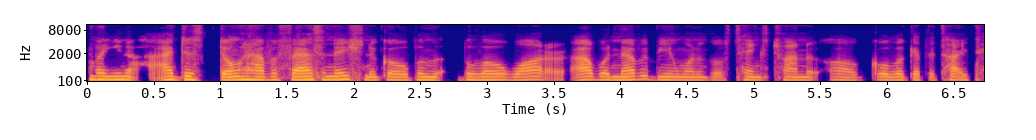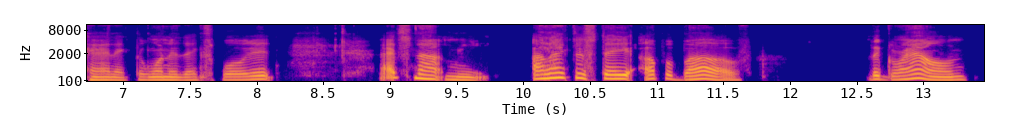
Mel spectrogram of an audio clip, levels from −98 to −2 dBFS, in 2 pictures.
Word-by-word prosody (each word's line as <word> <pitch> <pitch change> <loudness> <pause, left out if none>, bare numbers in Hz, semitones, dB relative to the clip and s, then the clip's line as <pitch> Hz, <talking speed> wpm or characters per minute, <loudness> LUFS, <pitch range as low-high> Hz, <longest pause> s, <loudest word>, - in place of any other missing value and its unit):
But, 185 -2 +5
you 180 - +4
know, 175 -3 +2
I 180 +1 +3
just 180 -1 +3
don't 170 +1 +5
have 175 -1 +4
a 180 - -1
fascination 180 +2 +4
to 160 - 0
go 160 0 0
bel 165 0 +1 0.2
below 170 0 +1
water. 170 +2 0
I 165 +3 +3
would 175 -1 -1
never 175 +3 +2
be 175 -1 -3
in 165 -1 0
one 160 0 -1
of 155 - -4
those 150 - -9
tanks 160 -3 -4
trying 160 -2 -2
to, 155 - -5
uh, 160 -3 -5
go 170 - -2
look 165 -1 -2
at 160 - -2
the 165 - -10
Titanic- 160 -1 -4
the 165 - -9
one 165 0 -2
that 160 -1 -4
exploded. 165 +4 -5 0.8
That's 290 - -4
not 215 -6 +3
me. 165 -4 -4 0.3
I 225 - +2
like 275 +4 +5
to 265 - +2
stay 225 0 +3
up 225 +2 -2
above 185 - 0 0.9
the 200 - 0
ground. 180 -3 0
170 Hz, 205 wpm, -22 LUFS, 160-185 Hz, 0.9 s, But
